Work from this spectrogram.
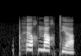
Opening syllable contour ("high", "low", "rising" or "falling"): high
